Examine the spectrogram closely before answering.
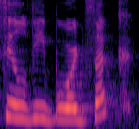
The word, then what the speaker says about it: Sylvie Bordzuk: And then we have this lovely Sylvie Bordzuk.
